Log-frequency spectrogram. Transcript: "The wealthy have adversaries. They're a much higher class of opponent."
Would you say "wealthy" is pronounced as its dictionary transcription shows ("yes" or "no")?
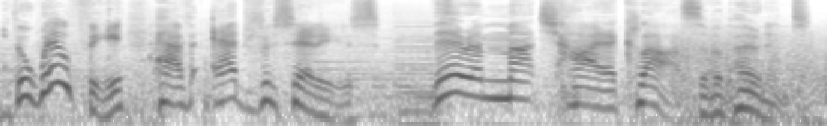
yes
